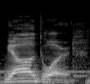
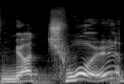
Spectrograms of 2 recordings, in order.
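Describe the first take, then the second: First: The final consonant carries over as a d sound. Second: The final consonant carries over as a ch sound. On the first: The speaker calls it right. "this actually becomes a 디귿" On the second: The speaker calls it wrong. "is not pronounced as 몇월"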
